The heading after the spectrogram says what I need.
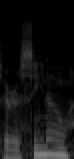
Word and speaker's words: Saraceno: Redbird, and I believe this is pronounced Saraceno. I could be wrong, but anyway, Redbird writes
